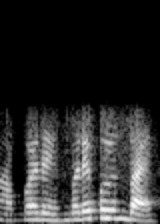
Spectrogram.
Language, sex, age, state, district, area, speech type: Goan Konkani, female, 18-30, Goa, Tiswadi, rural, conversation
